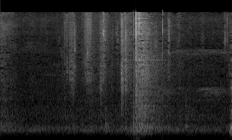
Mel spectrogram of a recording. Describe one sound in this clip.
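Paper rustles.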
